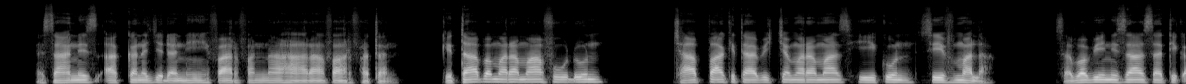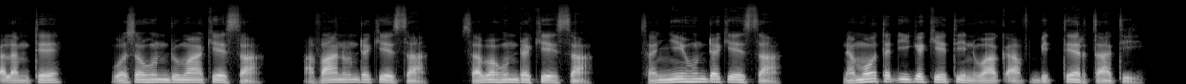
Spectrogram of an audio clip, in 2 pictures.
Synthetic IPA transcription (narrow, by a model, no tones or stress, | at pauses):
ʔɪsaːnɪsɐ̰kːɐnɐd͡ʒɛᶑɐniːfaːɾfɐnːaːhaːɾaːfaːɾfɐt̪ɐn | kɪt̪aːbɐmɐɾɐmaːfuːᶑuːn | t͡ʃaːpːaːkɪt̪aːbɪt͡ʃːɐmɐɾɐmaːshiːkuːnsiːfmɐlɐ | sɐbɐbiːnɪs̬aːsɐt̪ɪkʼɐlɐmt̪e̞ː | wɔsɐhʊnd̪ʊmaːke̞ːsːa̰ː | ʔɐ̰faːnhʊnd̪ɐke̞ːsːa̰ː | sɐβɐhʊnd̪ɐke̞ːsːa̰ː | sɐɲːiːhʊnd̪ɐke̞ːsːa̰ː | nɐmo̞ːt̪ɐᶑiːɡɐkeːt̪iːnwaːkʼaːfbɪt̪ːeːɛɾt̪aːt̪ḭː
